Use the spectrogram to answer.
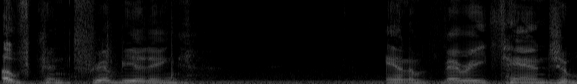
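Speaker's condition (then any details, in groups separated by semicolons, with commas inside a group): Parkinson's disease; Parkinson's disease diagnosed about 15 years ago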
